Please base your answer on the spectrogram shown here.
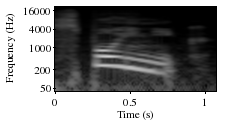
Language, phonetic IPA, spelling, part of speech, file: Polish, [ˈspujɲik], spójnik, noun, Pl-spójnik.ogg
